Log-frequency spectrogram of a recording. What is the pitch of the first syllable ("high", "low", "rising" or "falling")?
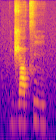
low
